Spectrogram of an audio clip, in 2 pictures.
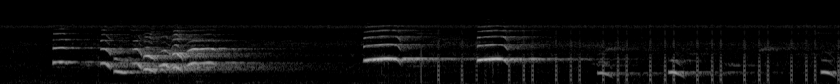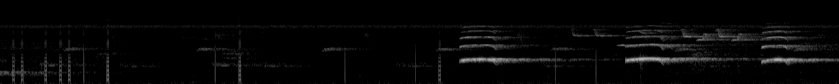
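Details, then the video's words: Bursts of bright whoops and hoots from two Western hoolock gibbons playing in the trees of Assam's Hollongapar Gibbon Sanctuary, separated by quiet spells; lower hooting notes and faint clicks come in the middle. "The sounds of Western Hoolock Gibbons playing among trees fill the Hollongapar Gibbon Sanctuary"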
